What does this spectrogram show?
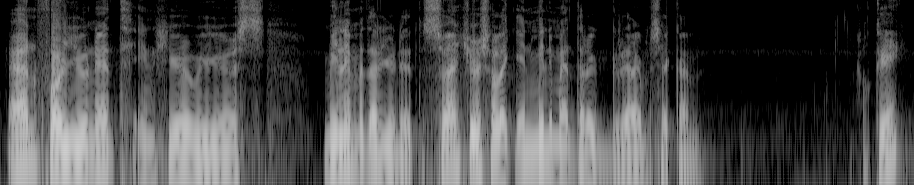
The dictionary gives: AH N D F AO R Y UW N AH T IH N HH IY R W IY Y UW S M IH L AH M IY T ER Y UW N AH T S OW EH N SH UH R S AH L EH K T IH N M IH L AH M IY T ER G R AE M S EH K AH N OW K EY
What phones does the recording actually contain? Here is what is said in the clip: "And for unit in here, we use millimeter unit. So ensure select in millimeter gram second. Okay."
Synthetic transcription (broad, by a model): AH N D F AO R Y UW N AH T IH N HH IY R W IY Y UW S M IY L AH M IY T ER Y UW N AH T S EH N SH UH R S L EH K IH N M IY L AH M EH T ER G R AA M S EH K AH N OW K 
